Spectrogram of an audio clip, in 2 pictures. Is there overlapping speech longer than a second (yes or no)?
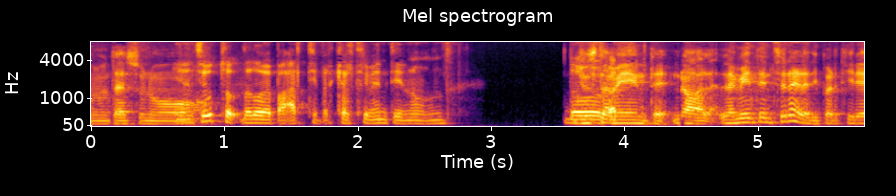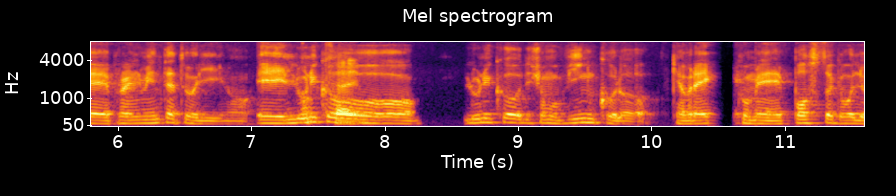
no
